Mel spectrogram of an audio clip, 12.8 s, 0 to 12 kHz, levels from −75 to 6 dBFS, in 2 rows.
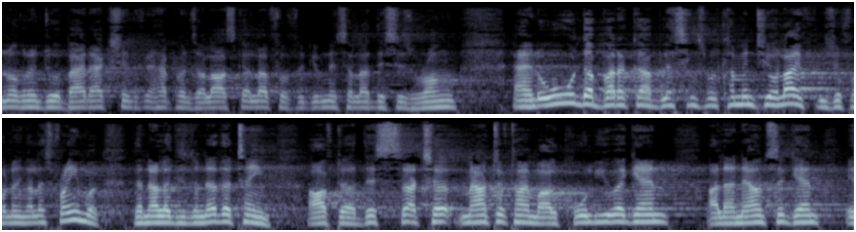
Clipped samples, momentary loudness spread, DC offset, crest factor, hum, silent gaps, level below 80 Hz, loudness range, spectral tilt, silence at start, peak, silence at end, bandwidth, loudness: under 0.1%; 11 LU; under 0.1%; 18 dB; none; none; -56 dBFS; 8 LU; -5.5 dB/octave; 0 s; -2 dBFS; 0 s; 11 kHz; -20 LUFS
